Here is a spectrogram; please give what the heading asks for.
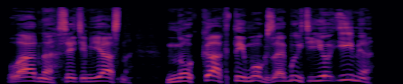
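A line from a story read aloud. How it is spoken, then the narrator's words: Monk's righteous angry exclamation. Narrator (Russian): Пылая праведным гневом, воскликнул монах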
